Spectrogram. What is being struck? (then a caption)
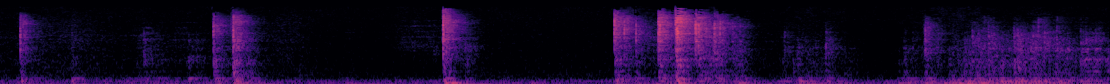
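Wooden abacus beads on metal rods. Fingertips slide colored wooden beads back across the metal rods of a wooden abacus so they click together. The sound is irregular bursts of quiet, sharp, bright wooden clicks and clacks that die away quickly, with short rattling clusters between them.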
